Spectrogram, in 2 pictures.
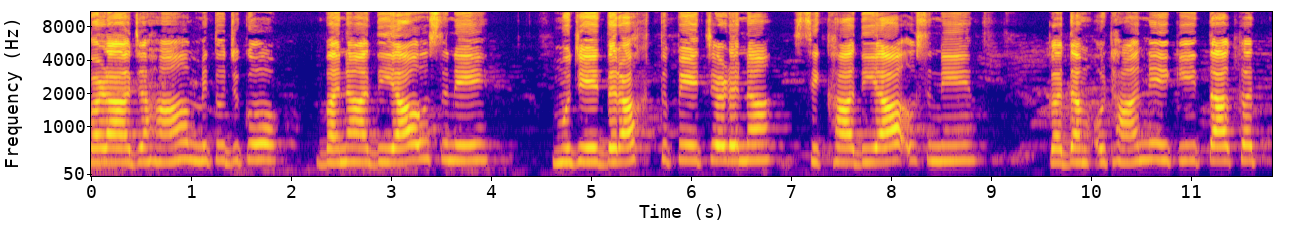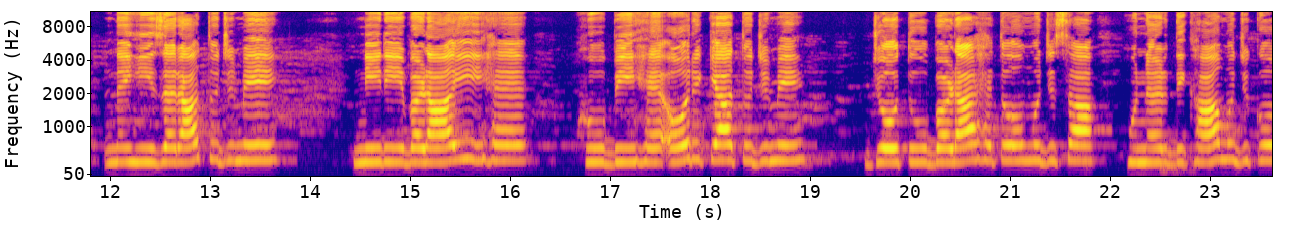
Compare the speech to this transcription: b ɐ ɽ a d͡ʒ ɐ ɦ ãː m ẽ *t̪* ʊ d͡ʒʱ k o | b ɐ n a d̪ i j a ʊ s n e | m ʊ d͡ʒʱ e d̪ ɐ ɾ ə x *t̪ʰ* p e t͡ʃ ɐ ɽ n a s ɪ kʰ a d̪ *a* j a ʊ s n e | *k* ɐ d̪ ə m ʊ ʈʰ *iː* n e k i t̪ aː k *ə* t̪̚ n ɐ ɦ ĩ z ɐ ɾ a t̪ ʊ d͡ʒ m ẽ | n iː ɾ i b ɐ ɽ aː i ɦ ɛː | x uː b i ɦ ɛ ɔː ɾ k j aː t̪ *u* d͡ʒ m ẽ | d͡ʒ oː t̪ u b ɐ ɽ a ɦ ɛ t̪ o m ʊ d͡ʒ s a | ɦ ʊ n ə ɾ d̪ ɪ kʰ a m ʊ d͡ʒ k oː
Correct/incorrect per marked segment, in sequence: correct, incorrect: t̪, incorrect: i, correct, incorrect: aː, correct, incorrect: ʊ

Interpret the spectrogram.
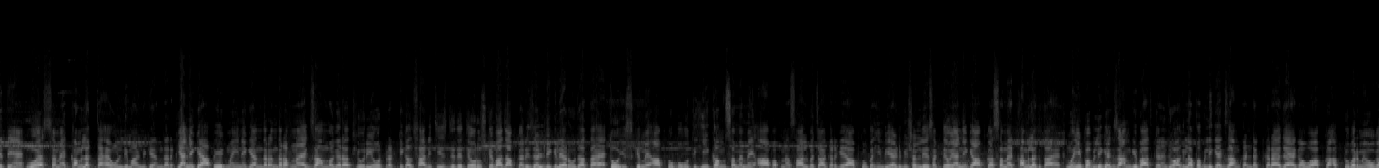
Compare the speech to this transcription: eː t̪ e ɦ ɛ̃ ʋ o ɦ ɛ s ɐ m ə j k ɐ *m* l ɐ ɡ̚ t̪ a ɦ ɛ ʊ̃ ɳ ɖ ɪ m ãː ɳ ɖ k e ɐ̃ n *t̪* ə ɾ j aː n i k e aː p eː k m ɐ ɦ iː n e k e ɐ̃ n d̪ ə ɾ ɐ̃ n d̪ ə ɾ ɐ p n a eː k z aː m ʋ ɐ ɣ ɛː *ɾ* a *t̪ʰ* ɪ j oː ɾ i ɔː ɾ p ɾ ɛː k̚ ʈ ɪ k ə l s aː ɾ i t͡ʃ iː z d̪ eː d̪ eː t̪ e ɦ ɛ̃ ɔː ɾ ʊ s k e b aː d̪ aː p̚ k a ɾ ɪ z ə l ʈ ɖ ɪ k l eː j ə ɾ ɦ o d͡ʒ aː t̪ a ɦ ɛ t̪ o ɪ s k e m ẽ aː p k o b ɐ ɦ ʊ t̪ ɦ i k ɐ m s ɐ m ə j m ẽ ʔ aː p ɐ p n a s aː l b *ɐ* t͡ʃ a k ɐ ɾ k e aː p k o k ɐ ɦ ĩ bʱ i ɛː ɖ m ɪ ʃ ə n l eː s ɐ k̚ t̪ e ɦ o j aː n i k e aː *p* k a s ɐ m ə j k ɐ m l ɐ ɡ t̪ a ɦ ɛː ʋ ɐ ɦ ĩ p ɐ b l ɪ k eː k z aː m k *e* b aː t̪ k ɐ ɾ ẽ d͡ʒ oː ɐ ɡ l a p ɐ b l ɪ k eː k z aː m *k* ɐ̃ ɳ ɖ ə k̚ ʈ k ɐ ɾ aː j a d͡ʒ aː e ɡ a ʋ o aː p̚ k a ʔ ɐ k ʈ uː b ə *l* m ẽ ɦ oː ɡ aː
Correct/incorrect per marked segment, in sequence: correct, incorrect: d̪, correct, correct, correct, correct, incorrect: i, correct, incorrect: ɾ

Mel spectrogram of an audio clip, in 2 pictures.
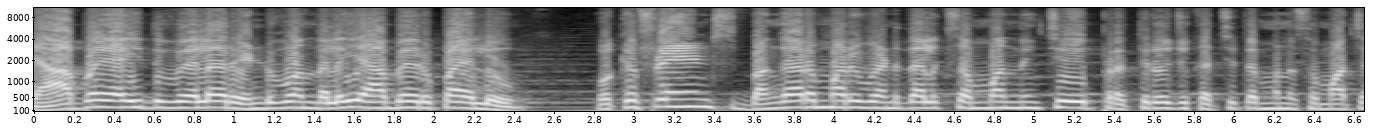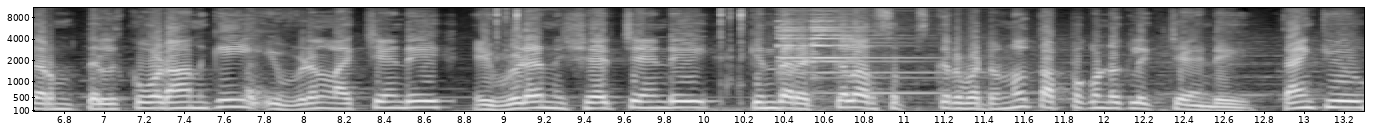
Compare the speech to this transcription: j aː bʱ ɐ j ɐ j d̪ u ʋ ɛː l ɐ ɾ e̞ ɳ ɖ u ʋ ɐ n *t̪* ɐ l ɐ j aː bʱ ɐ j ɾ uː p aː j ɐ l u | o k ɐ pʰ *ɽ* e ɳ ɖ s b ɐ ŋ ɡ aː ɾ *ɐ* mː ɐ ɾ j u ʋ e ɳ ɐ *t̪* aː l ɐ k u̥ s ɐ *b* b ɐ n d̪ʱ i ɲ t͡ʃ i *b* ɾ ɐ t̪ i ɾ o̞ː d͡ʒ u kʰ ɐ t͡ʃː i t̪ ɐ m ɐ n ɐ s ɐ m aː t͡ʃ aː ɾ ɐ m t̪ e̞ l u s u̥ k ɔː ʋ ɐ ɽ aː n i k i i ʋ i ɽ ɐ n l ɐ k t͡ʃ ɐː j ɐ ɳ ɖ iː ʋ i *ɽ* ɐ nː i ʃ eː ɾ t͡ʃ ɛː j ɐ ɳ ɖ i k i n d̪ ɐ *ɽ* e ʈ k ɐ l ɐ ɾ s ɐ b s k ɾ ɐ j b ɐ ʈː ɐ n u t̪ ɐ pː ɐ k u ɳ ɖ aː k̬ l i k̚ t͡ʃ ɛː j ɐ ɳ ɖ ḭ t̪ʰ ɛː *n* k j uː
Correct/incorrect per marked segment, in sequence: incorrect: d̪, incorrect: ɾ, correct, incorrect: d̪, incorrect: m, incorrect: p, correct, incorrect: ɾ, incorrect: ŋ

